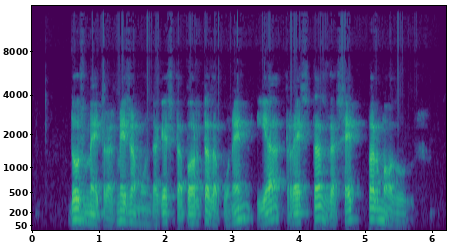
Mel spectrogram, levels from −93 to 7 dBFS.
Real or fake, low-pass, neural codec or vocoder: real; 14.4 kHz; none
